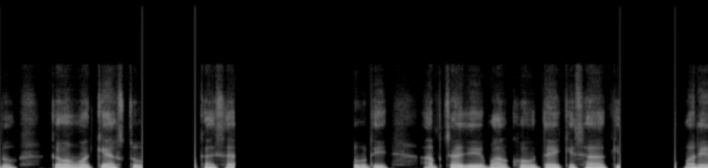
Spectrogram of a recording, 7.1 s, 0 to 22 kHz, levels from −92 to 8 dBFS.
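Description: At 1.42 s the speech mutes until 1.95 s, a digital broadcast dropout lasting about 0.53 s, which fits a run of roughly two dozen frames failing their checks while the receiver held its output silent. It recurs from 6.19 to 6.75 s, about 0.55 s. Both holes are short and end when valid frames arrive again.

Between 2.34 and 3.54 s comes a longer audio dropout to silence of about 1.2 s. The gap is silent with the room tone gone too, and the sound breaks off and resumes mid-flow, likely because the input link was lost while recording continued.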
